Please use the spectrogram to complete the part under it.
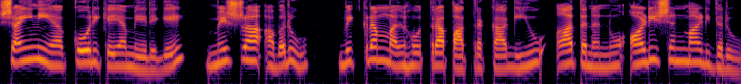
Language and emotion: Kannada, neutral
